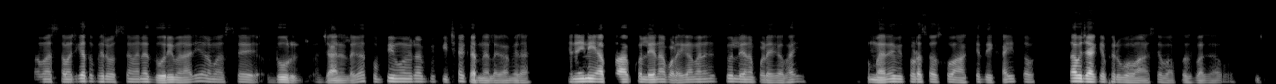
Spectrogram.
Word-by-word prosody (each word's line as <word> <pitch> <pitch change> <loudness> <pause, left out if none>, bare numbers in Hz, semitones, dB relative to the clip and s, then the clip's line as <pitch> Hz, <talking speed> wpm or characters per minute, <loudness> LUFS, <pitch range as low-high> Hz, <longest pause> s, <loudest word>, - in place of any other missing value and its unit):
तो 120 0 -18
मैं 120 - -2
समझ 120 -1 -4
गया 140 +1 +3
तो 140 - -8
फिर 130 -1 -3
उससे 120 +2 -3
दूरी 100 -1 +3
बना 105 +1 -1
ली 145 - -6
और 140 -4 -4
मैं 120 -2 -5
उससे 110 0 -5 0.2
दूर 100 -3 +2 0.2
जाने 90 -3 0
लगा। 120 +10 -3
तो 130 -4 -10
फिर 140 +5 +2
वो 135 0 +2
मेरा 135 0 -1
पी 125 0 -14
पीछा 115 +5 -4
करने 95 -5 +1
लगा 90 0 -4
मेरा 95 0 -5
कि 120 +2 -15
नहीं, 130 +2 +6
नहीं 140 -2 +8
अब 120 - +6
तो 120 - +7
आपको 120 +1 -1
लेना 115 +1 +4
पड़ेगा, 105 +1 -2
मैंने 120 +1 -3
कहा 135 - -8
क्यों 140 -1 0
लेना 115 -2 0
पड़ेगा 100 -2 -4
भाई? 115 +5 -6 0.3
तो 115 -2 -13
मैंने 110 +4 +4
भी 125 - +2
थोड़ा-सा 120 -1 -1
उसको 115 +2 -4
आँखें 105 +2 -3
दिखाई 105 +5 -4
तो 120 -3 -9 0.4
तब 145 0 +10
जाके 125 -2 +7
फिर 120 0 -5
वो 105 -2 -1
वहाँ 90 -2 -3
से 110 - -11
वापस 95 0 -9
भगा 95 0 -8
वो। 90 - -18 0.2
जी। - - -21
115 Hz, 270 wpm, -25 LUFS, 100-125 Hz, 0.4 s, तब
